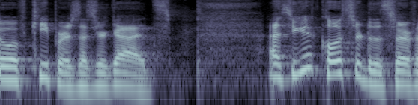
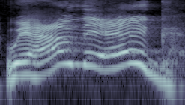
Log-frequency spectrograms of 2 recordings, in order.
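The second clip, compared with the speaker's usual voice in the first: shouting; 12 semitones higher, slower than usual. Acted. Leader shouts with egg.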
